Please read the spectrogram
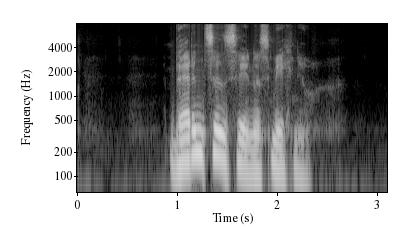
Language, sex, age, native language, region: Slovenian, male, 60+, Slovenian, Central Slovenia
